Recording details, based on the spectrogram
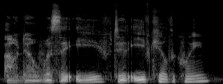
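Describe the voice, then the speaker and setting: A woman playing a tabletop character, quick and joking. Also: extremely low pitch, dark tone, husky. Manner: quick, joking, lots of laughter. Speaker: player. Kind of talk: in-character roleplay at a tabletop game.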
